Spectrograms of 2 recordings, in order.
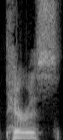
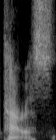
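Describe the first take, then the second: First: The first vowel is plain and narrower. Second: The first vowel is wide and open. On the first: "most people, I think, say Paris" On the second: "the Mid-Atlantic dialect would always say Paris"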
